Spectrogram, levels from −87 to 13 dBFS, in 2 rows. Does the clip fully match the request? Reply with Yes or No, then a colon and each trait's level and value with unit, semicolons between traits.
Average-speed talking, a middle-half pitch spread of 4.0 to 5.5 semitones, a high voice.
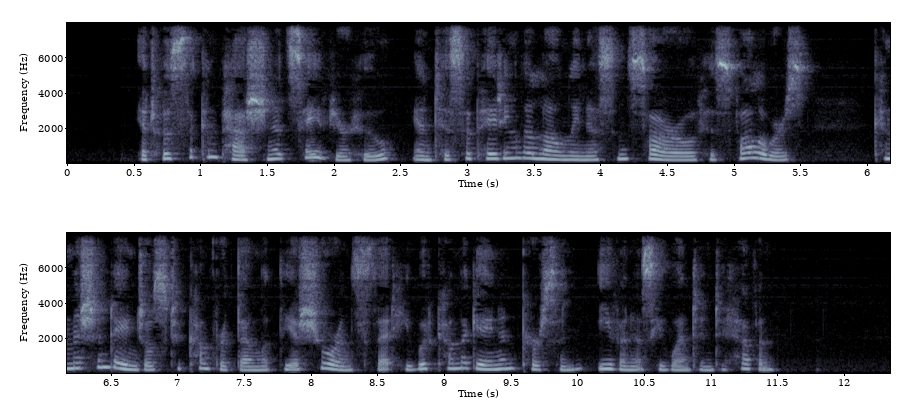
Yes: average, 175 wpm; average, 4.5 semitones; high, 245 Hz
